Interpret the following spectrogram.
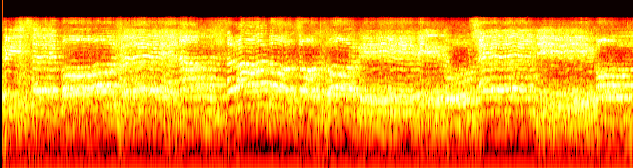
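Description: A choir singing, several voices holding long notes in slowly moving lines.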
